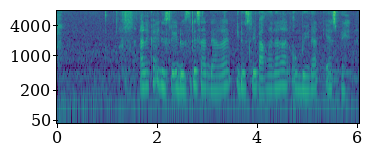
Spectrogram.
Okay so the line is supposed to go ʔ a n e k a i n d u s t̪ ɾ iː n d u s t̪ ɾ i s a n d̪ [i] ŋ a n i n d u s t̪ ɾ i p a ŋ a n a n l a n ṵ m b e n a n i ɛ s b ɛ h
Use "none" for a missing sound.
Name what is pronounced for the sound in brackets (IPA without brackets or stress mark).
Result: a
